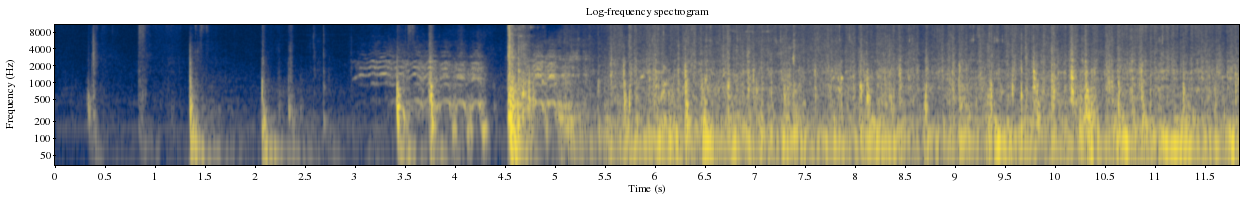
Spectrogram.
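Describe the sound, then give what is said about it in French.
Horses neighing by a post carriage drawn by two sturdy post horses. A few sharp knocks and clip-clops come first, then a whinny breaks out and gives way to steady rumbling, rattling noise. “Voici votre voiture, Excellence, avec 2 solides chevaux de poste.”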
